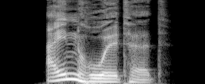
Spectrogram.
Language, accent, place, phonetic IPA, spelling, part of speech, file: German, Germany, Berlin, [ˈaɪ̯nˌhoːltət], einholtet, verb, De-einholtet.ogg
- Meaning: inflection of einholen: 1. second-person plural dependent preterite 2. second-person plural dependent subjunctive II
